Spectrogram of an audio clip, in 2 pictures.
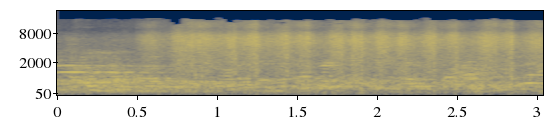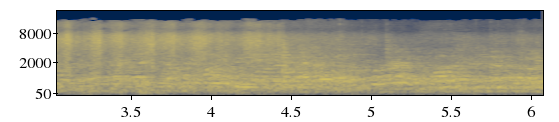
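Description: Performers' costumes of plastic bags, cans and bottles shaken in a fast, even rhythm, about six rustling, rattling strokes a second. It starts about half a second in and stops near four and a half seconds, over the murmur of a watching crowd.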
